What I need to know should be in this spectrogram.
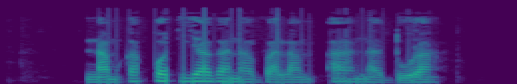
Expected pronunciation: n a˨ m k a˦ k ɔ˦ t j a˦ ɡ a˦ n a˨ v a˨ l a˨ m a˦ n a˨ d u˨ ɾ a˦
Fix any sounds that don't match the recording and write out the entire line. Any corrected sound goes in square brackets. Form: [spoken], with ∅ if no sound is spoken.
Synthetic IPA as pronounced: n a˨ m k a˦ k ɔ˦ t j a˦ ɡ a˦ n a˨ v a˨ l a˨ m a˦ n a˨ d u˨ ɾ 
